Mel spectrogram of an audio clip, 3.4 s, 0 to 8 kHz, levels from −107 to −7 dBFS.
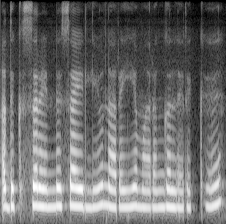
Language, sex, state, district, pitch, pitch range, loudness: Tamil, female, Tamil Nadu, Nilgiris, 235 Hz, 225-245 Hz, -15 LUFS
